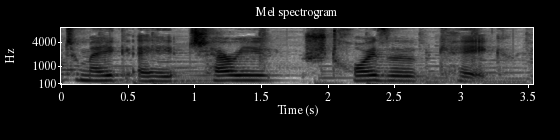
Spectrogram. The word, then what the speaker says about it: Streusel: Let me show you how to make a cherry streusel cake. This is how we pronounce it in German. It's Streusel, not Streusel or whatsoever.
